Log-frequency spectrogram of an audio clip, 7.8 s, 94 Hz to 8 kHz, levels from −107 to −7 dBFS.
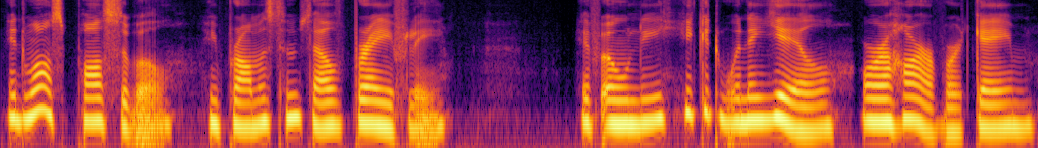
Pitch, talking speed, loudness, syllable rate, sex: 200 Hz, 140 wpm, -18 LUFS, 4.2 syllables/s, female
